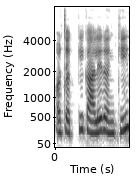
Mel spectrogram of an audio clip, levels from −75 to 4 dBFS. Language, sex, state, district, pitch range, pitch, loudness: Hindi, female, Uttar Pradesh, Hamirpur, 210-245 Hz, 230 Hz, -16 LUFS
